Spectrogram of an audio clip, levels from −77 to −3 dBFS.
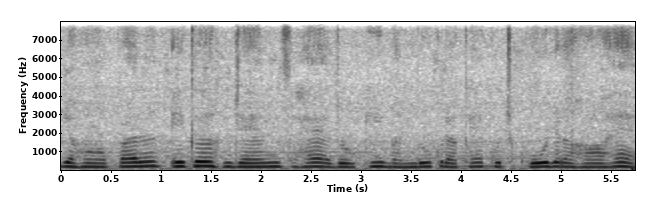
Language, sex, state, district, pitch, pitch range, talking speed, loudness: Hindi, female, Maharashtra, Aurangabad, 210 Hz, 195-215 Hz, 135 wpm, -15 LUFS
